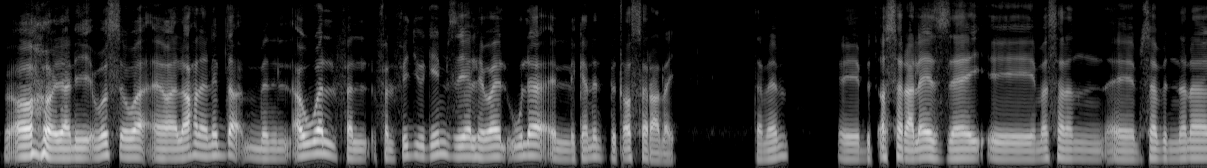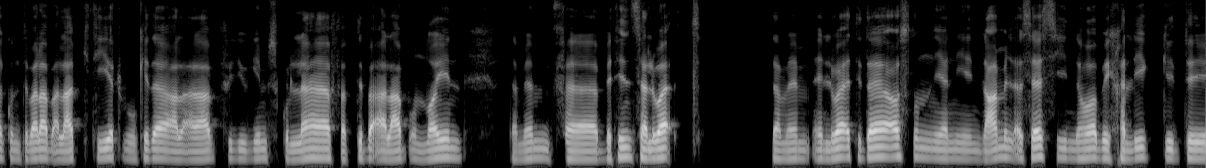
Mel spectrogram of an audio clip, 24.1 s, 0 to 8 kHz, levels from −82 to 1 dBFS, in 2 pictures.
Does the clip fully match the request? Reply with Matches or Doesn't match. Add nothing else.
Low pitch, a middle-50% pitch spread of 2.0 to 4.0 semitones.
Matches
